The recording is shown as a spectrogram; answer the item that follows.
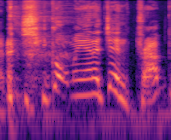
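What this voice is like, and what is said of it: Weird put-on accent. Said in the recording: “That was a weird accent we did, huh?”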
